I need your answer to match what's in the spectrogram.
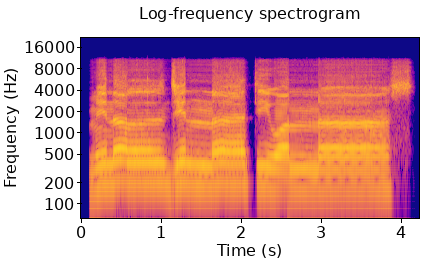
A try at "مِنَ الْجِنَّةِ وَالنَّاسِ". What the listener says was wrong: টান হবে না, জিন্নাতি। মিনাল জিন্নাতি ওয়ান নাস। জিন্নাতি ওয়ান নাস।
